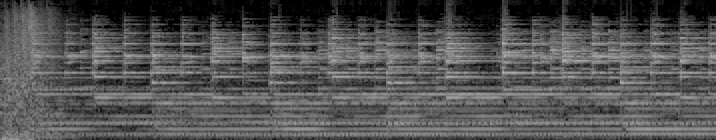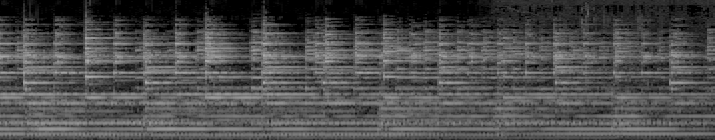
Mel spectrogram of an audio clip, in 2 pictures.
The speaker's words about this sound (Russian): Вот этот красивый пасхальный перезвон совершенно не случайно в начале эфира программы «Рикошет».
